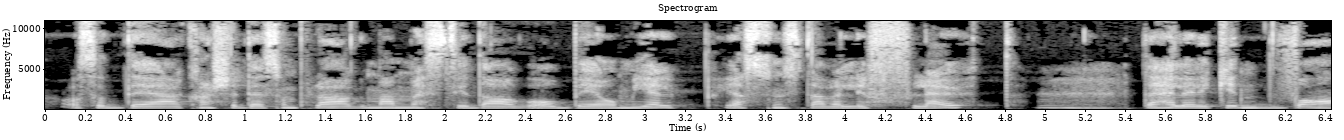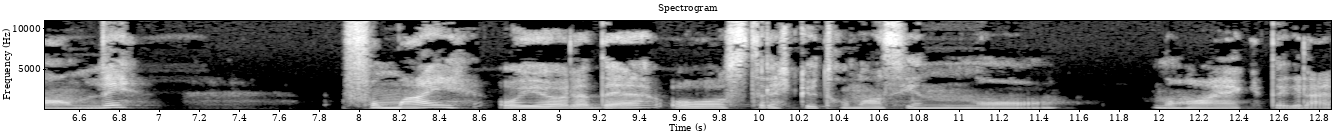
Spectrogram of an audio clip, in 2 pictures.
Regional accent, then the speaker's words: Poland; Norwegian is a second language; now in Norway; I Polen, I mitt hjemland, så det mer sånn, man ser hverandre litt mer annerledes, det mer sånn kjærlighet, hvis man kan si det. Når jeg kom til Norge

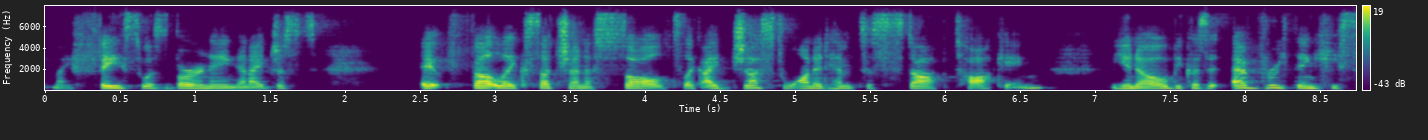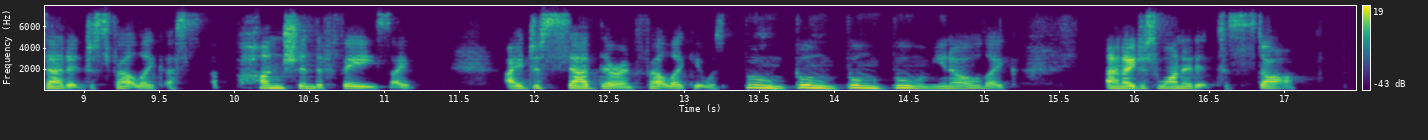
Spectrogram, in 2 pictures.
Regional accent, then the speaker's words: Egypt; I grew up in Egypt and I grew up in a Muslim family that wasn't very religious

